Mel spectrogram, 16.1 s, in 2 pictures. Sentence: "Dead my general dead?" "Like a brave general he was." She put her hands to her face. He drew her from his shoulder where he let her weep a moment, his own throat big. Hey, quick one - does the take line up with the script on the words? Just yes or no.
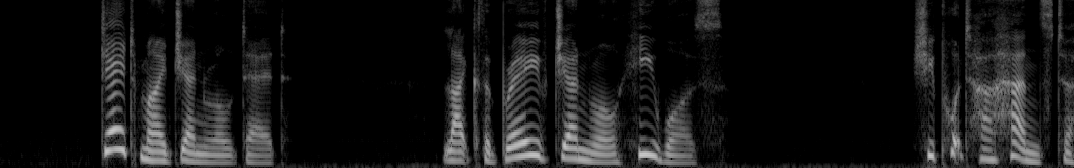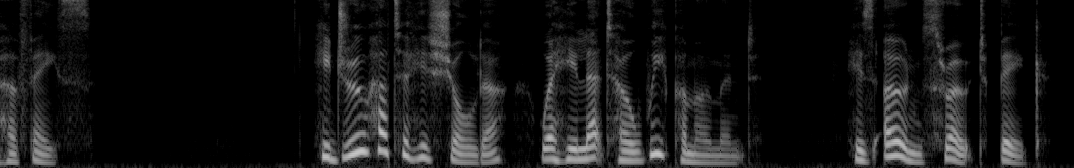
no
